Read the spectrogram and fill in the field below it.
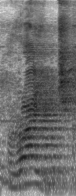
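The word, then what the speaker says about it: write: পরে এই অথবা আর থাকবে সে কষেত্রে ডব উচ্চারণ হয় না যেমন রাইট ডব আর আইটি এক্ষেত্রে ডব উচ্চারণ হয় নাই এরপরে রং ড আর ও এনজি রং এরকম আরো অনেক শব্দ রয়েছে।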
